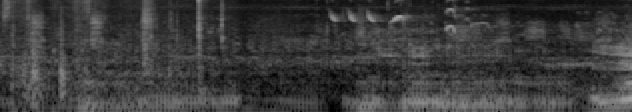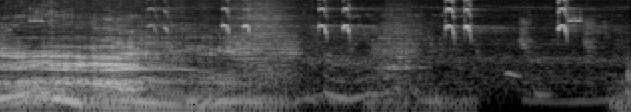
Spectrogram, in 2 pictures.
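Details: Lions, a pride trapping a rival lioness on a fallen tree: deep rumbling growls run steadily throughout, rising to a louder, harsher snarling burst midway, with scattered sharp clicks and knocks.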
